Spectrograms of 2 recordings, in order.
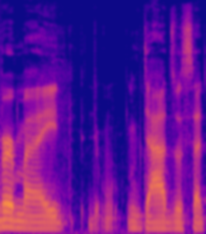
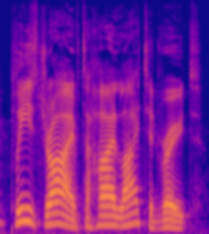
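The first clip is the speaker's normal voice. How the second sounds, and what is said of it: Put-on Australian accent, GPS voice. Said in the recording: “set to an Australian accent ... What did you just do in an Australian? ... in an Australian accent ... it was like not great ... I thought it was great.”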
